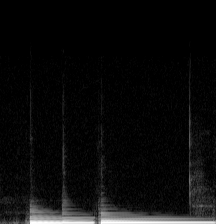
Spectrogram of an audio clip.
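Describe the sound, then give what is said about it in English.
A clean electric guitar plays three ascending notes of a scale pattern on one string, starting from D at the fifth fret of the fifth string, the first picked and the next slurred on smoothly like hammer-ons, with the last note ringing out sustained for over a second. No talking. “Uh, if I start from the fourth note, the D, on the fifth fret of the fifth string, see how I'm hammering on the first two uh, uh, of the pattern on the string and then playing the remaining note.”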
